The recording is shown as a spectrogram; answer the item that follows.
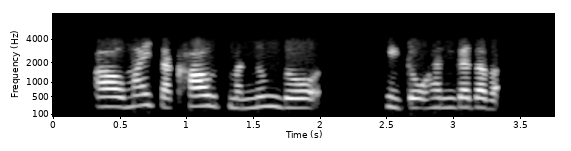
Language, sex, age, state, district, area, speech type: Manipuri, female, 18-30, Manipur, Kangpokpi, urban, conversation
